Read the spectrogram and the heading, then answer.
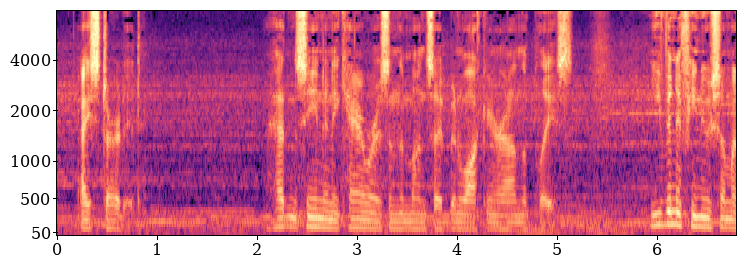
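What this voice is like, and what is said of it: Usual voice. Nothing is said of it.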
